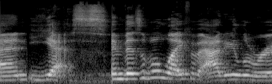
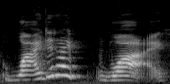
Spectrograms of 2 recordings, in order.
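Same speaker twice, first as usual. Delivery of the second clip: normal talking voice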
